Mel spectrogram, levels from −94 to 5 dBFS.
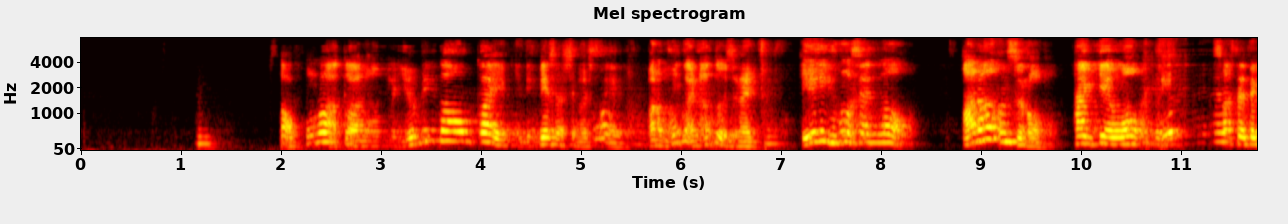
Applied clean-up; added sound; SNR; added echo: neural mask model DeepFilterNet 3.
